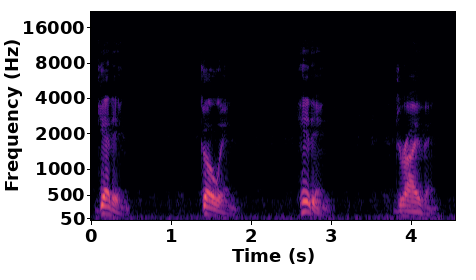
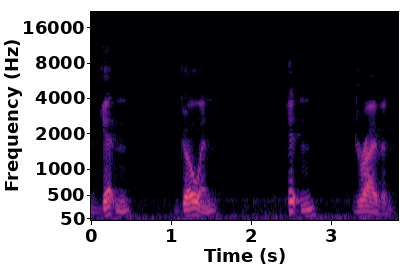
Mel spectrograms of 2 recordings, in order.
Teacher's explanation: final sounds in those words should be the g sound however when spoken quickly or in conversation the final g sound gets deleted those words would then be pronounced as gettin goin hidden driven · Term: g deletion, G deletion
